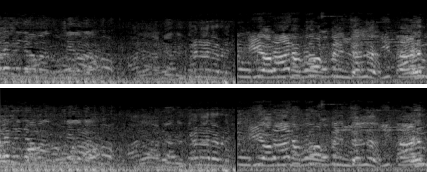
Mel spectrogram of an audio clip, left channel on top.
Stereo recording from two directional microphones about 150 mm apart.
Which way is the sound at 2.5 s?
Centre (ahead or behind).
